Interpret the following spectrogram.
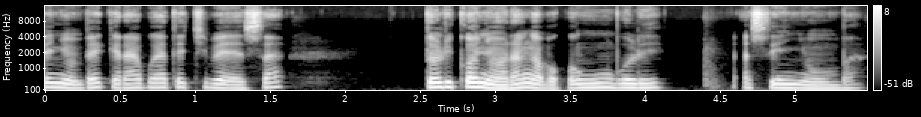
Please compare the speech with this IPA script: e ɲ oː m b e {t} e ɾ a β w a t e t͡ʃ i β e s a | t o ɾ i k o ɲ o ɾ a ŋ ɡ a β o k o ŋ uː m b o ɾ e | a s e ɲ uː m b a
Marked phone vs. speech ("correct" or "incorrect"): incorrect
